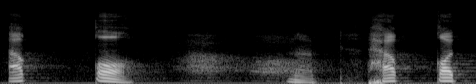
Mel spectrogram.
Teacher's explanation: qaf ini sifatnya syiddah. Jadi ketika kita mengucapkan huruf ini suaranya tertahan.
